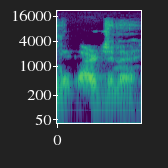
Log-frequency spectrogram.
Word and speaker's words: Nagarjuna: say Nagarjuna, yeah, but Gotcha, I'll go with you.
